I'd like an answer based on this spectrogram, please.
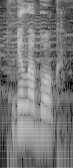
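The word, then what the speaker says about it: Belobog: much more complicated than that foreign book it's pronounced billabog it literally means the white God Bella Buck is the worst Slavic God of good luck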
